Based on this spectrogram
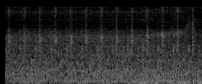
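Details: Mazda SKYACTIV petrol engine just started cold, fast dry metallic rattle over idle; possibly a sign the VVT system is starting to fail, not confirmed.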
